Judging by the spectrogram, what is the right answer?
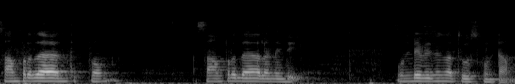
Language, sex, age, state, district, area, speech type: Telugu, male, 18-30, Telangana, Nalgonda, rural, spontaneous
